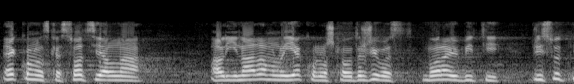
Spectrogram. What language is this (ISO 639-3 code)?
srp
